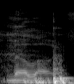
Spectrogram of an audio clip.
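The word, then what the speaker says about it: Merlot: Merlo.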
